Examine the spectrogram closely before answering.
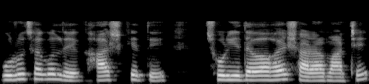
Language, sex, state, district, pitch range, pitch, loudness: Bengali, female, West Bengal, North 24 Parganas, 180-220 Hz, 205 Hz, -15 LUFS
